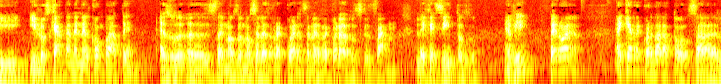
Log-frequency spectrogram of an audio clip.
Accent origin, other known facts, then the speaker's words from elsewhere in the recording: Mexico; algunas características que nos identifican o que hace que nos identifiquemos como mexicanos, de la nación o de la patria mexicana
